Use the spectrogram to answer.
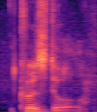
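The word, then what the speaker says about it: Khuzdul: I can't pronounce it yeah how do you pronounce it kdul K yeah yeah I I think I think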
